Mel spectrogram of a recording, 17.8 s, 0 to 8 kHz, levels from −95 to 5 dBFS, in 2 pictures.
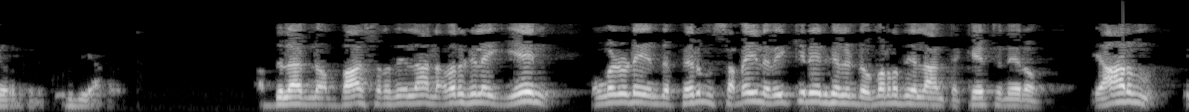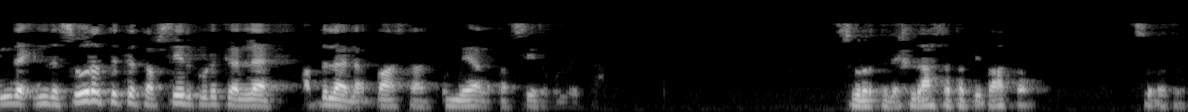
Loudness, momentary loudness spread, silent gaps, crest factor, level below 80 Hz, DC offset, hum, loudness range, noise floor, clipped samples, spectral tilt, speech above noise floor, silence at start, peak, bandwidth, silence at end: -19 LUFS; 18 LU; none; 20 dB; -64 dBFS; under 0.1%; none; 13 LU; under -90 dBFS; under 0.1%; -10 dB/octave; over 71 dB; 0 s; 0 dBFS; 4.6 kHz; 0.15 s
